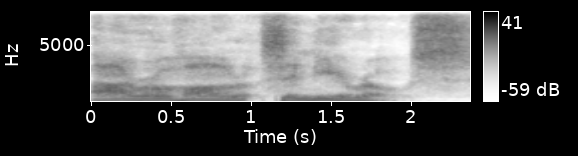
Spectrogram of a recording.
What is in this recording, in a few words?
alien taunt confirm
